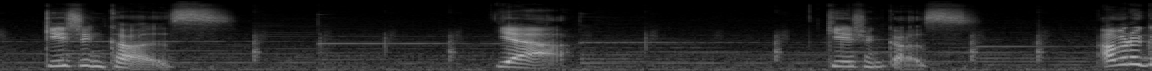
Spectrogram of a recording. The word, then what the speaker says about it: gijinka: I loved drawing ginkas like a Pokemon. I'm also saying it wrong. Gijinkenas. Gijinkas.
